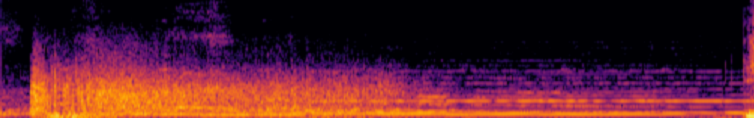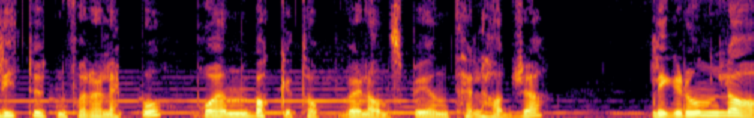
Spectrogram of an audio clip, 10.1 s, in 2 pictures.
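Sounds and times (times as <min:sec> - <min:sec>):
intense bombing and artillery shelling: 0:00.2 - 0:03.1
speech: 0:05.0 - 0:08.7, 0:09.4 - 0:10.0.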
